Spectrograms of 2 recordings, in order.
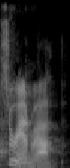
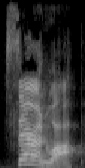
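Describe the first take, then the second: First: The R sound in 'wrap' is clearly pronounced. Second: The R sound in 'wrap' is left out. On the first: The speaker calls it right. "not saran wrap" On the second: The speaker calls it wrong. "I guess I just dropped the R"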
